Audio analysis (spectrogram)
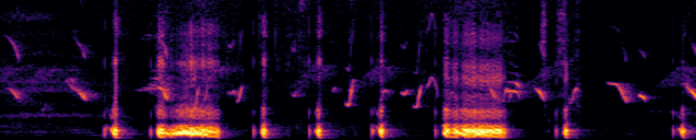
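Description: A hen clucks loudly and close by in a short series of sharp clucks, with two longer drawn-out calls between them. No other sound competes with it.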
